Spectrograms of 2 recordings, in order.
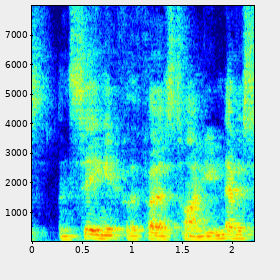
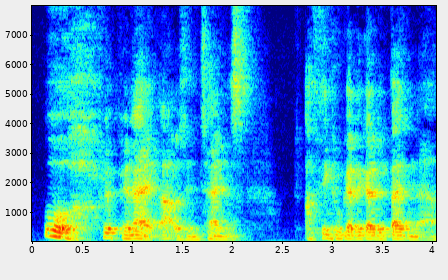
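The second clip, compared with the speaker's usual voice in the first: ordinary talk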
